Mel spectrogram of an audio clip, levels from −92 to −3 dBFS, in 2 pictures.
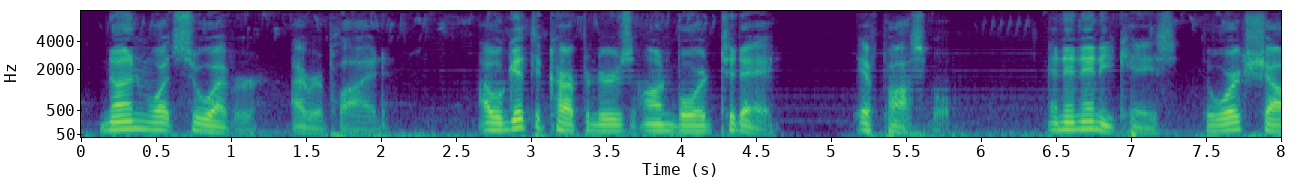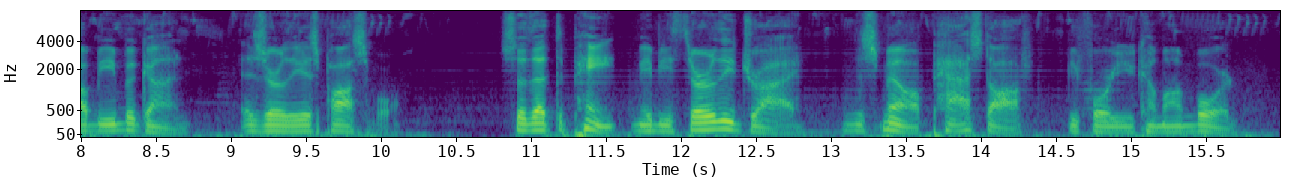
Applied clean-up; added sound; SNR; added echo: neural separator model SepFormer DNS4.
